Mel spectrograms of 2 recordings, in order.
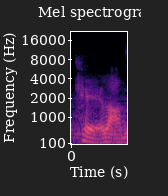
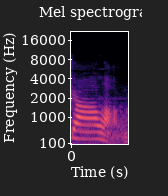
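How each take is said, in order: First: The first syllable is read like 騎, with a k-sound. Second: The first syllable is read like 家, with a g-sound. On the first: This is the common reading used since the Song dynasty. The speaker calls it wrong. "當騎男我們讀成是騎男的時候呢，都不是對的" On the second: This follows the original Sanskrit transliteration. The speaker calls it right. "咁你讀僧伽男其實是對的"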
